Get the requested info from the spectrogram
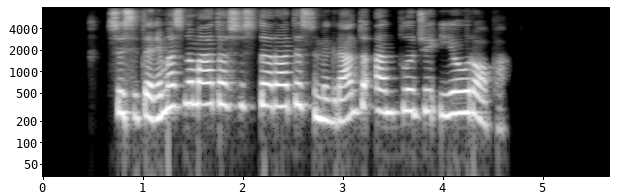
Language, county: Lithuanian, Kaunas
